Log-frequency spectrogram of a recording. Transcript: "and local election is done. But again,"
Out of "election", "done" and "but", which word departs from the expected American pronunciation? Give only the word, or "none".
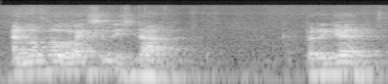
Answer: election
